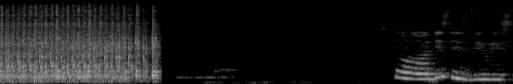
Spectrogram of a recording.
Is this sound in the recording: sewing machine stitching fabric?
yes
